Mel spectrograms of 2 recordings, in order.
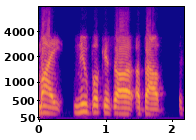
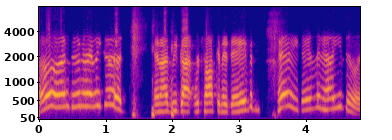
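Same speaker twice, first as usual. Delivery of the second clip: put-on puppet voice, much higher; 10 semitones higher than usual. Joking about ventriloquism on the radio, Alex puppet voice. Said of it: "if I have my partner here, Alex".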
